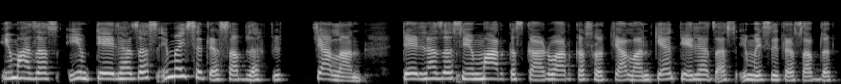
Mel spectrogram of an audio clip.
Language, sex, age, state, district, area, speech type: Kashmiri, female, 30-45, Jammu and Kashmir, Bandipora, rural, spontaneous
